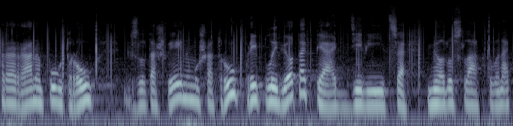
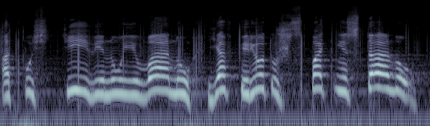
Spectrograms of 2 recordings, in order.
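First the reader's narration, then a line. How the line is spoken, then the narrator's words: Sobbing plea. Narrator (Russian): Иванушка заплакал и рыдаючи просил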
